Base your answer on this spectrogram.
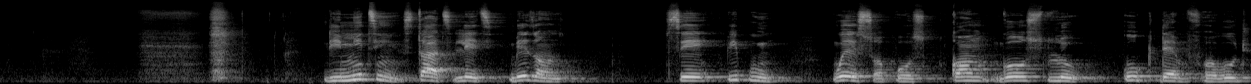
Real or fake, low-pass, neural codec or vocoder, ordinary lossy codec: real; 19.8 kHz; none; none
